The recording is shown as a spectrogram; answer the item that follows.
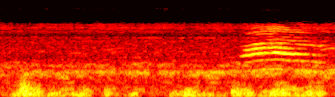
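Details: Hungry house cat begging for food in the morning; a brief high meow comes near the end, preceded by steady rhythmic tapping or thumping noises.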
